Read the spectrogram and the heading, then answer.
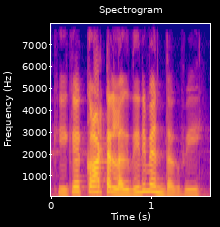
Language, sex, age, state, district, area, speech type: Dogri, female, 45-60, Jammu and Kashmir, Udhampur, rural, spontaneous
